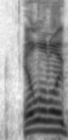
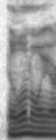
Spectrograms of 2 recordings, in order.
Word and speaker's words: Illinois: It's a battle of the silent S. Illinois, Arkansas, Des Moines. Come on. – Oh. – Illinois, Arkansas. So there's a little S here, but not really at the end.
